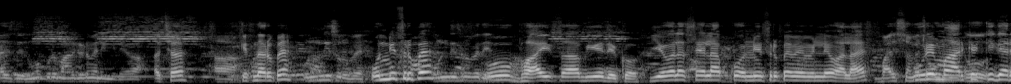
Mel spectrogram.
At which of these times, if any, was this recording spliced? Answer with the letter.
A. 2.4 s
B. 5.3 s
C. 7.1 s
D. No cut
D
